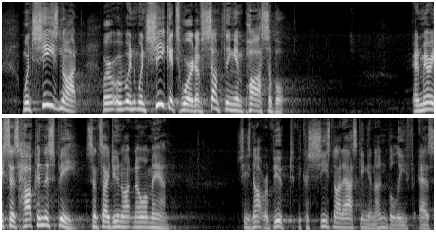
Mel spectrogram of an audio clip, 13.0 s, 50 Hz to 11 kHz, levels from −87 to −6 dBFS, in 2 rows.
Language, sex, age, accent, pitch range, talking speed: English, male, 40-59, American, 120-165 Hz, 165 wpm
